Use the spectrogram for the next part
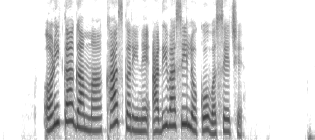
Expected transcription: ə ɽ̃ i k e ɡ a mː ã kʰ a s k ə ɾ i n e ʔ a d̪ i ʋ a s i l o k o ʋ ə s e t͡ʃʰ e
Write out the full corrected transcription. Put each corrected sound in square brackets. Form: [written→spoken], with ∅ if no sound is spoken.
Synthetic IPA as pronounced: ə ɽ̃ i k [e→a] ɡ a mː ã kʰ a s k ə ɾ i n e ʔ a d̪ i ʋ a s i l o k o ʋ ə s e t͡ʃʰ e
